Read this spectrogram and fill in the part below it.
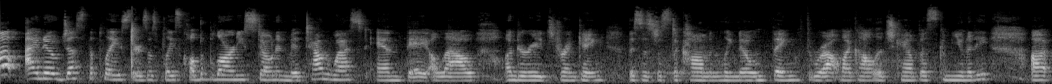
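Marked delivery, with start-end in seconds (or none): none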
